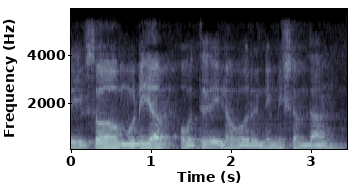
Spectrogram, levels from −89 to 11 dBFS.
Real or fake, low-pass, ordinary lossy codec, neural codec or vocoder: fake; 5.4 kHz; none; codec, 16 kHz, 4 kbps, FunCodec, trained on LibriTTS, 50 frames a second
